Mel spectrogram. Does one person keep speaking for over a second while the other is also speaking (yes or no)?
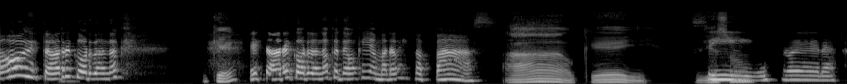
no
